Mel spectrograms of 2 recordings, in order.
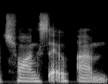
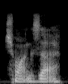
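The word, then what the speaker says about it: Zhuangzi: Lao Tzu or or Chuang Tzu Chuang Zhou is probably the more appropriate pronunciation but in any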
